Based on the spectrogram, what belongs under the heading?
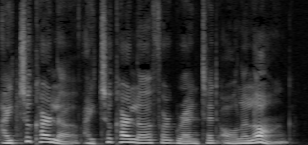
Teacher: essa palavra our, nosso, nossa, nossos, nossas, acaba ficando reduzida ao som da letra R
